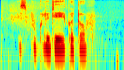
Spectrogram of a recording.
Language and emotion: Russian, neutral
